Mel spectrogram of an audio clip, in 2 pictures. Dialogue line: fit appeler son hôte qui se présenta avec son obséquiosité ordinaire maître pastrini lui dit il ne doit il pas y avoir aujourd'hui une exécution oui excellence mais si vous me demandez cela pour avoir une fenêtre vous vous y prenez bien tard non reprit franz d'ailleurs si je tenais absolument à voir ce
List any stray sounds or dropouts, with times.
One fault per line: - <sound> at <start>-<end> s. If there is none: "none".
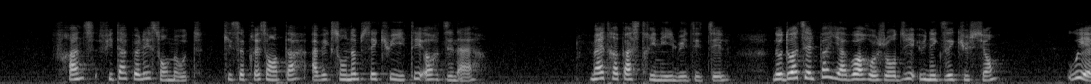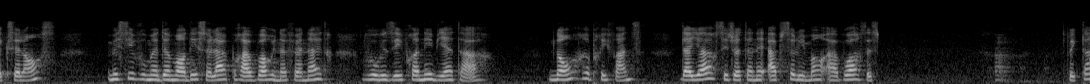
- laugh at 20.7-21.5 s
